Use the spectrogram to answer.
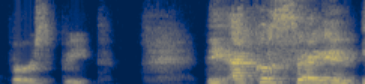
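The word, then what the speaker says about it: écossaise: And you say, oh, it's an Écossais.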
